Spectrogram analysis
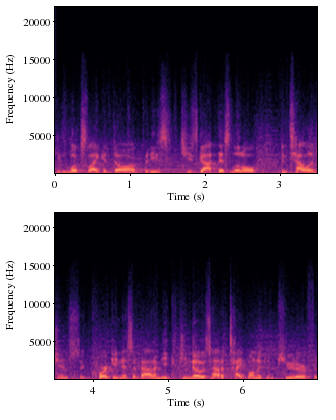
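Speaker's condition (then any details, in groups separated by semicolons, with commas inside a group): No condition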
